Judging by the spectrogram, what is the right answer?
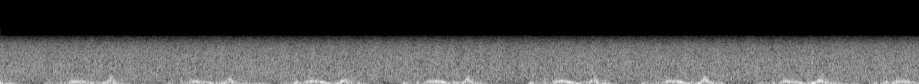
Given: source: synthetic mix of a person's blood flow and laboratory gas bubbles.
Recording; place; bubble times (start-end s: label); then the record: Doppler ultrasound of blood flow; precordium
no bubbles
From the record:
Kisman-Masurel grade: 000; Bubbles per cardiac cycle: 0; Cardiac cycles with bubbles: 0%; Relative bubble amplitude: no bubbles discernible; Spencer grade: 0 (complete lack of bubble signals)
